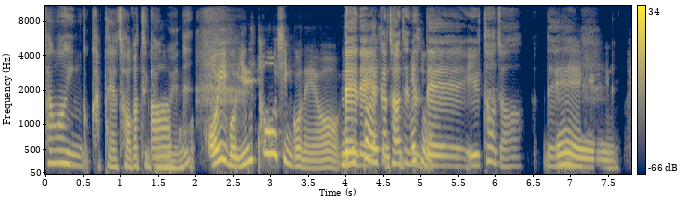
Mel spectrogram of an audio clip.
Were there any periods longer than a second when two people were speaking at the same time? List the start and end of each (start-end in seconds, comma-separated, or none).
3.9-5.2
